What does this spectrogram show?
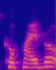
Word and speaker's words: copaiba: It's copaiba or copaiba. It comes from Brazil. So Copaiba. it's pronounced like it would be in Spanish. Copaiba is its correct pronunciation.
